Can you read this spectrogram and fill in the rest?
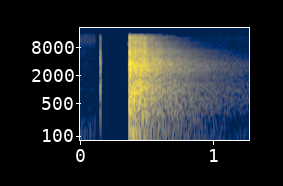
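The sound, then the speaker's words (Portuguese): A faint click, then a single loud gunshot that cracks sharply and rings out, its echo fading over about a second. No one speaks. “Eu quero ver você dar um tiro na cabeça, rapaz.”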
